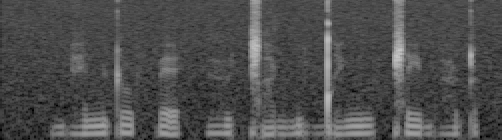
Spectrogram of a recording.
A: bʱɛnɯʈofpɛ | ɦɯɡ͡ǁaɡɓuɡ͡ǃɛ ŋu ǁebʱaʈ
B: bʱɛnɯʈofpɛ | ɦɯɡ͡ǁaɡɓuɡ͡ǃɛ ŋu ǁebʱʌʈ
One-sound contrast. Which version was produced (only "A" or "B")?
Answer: B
